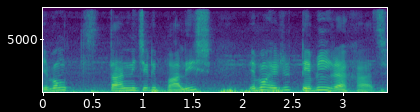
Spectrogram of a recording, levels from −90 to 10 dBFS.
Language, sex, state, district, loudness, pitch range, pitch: Bengali, male, West Bengal, Malda, -19 LUFS, 125-215 Hz, 170 Hz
